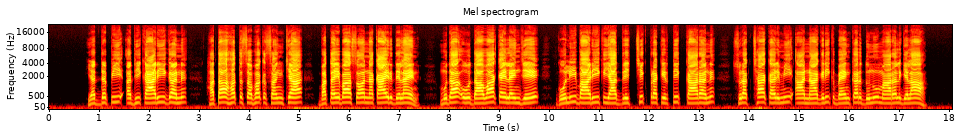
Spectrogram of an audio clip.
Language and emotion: Maithili, neutral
